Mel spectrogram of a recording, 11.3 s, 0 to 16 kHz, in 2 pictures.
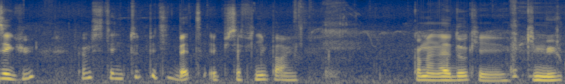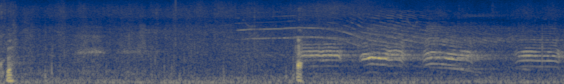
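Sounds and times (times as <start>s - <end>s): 
speech: 0.0s - 3.5s, 4.2s - 5.9s, 8.6s - 8.8s
crow cawing: 8.2s - 11.2s.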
